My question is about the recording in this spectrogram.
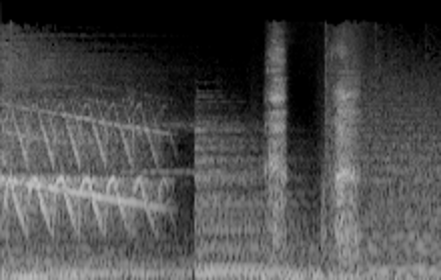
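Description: A police siren yelping rapidly up and down, about six cycles a second, its pitch sliding slowly downward, over a low music drone; it cuts off suddenly about two seconds in. Two short breathy bursts follow near the end.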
